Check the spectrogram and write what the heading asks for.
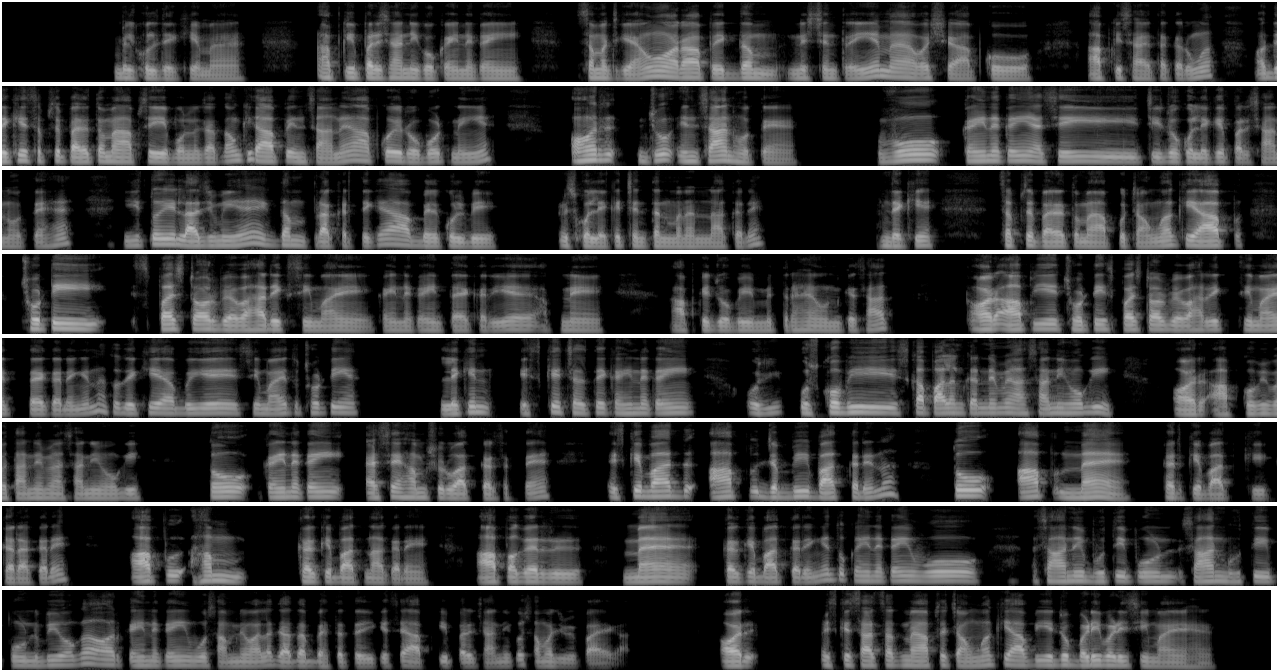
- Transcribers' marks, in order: none
- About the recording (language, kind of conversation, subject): Hindi, advice, नए रिश्ते में बिना दूरी बनाए मैं अपनी सीमाएँ कैसे स्पष्ट करूँ?
- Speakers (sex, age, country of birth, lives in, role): male, 20-24, India, India, user; male, 25-29, India, India, advisor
